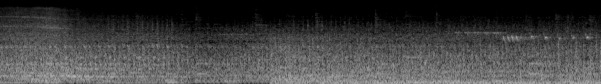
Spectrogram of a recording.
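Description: Sound effect of a tractor's engine running as it drives along, a steady noisy rumble that gets deeper about two and a half seconds in.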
